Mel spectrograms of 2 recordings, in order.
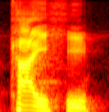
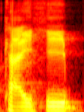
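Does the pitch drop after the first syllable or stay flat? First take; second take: drop; flat. First: The pitch is high then drops after the first mora. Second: The pitch stays flat with no drop after it. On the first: It means evasion. "accent on the first mora" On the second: It means membership fee. "but an accent"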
